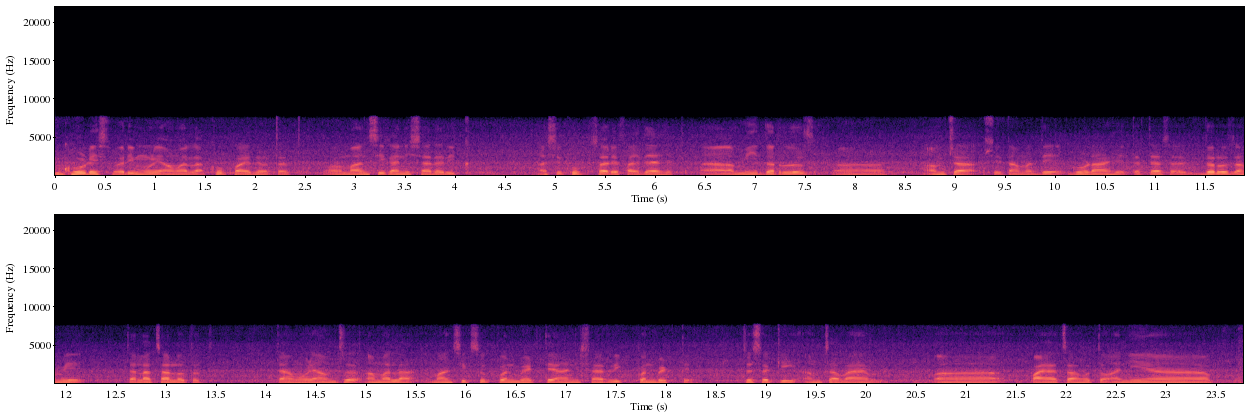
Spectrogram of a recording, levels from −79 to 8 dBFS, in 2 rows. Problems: none marked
